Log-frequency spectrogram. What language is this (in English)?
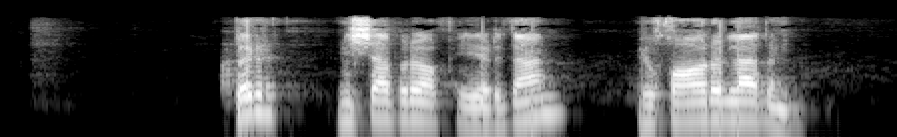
Uzbek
